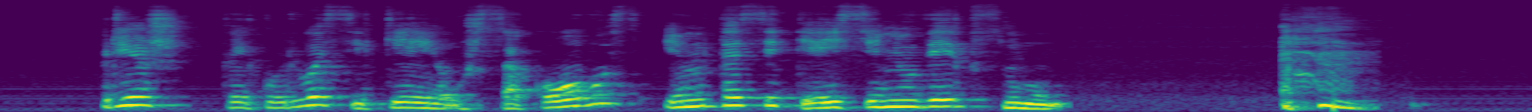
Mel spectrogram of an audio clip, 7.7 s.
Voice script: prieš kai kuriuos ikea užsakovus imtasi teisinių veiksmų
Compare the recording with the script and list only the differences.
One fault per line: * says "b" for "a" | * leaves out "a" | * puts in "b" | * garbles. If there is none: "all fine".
all fine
